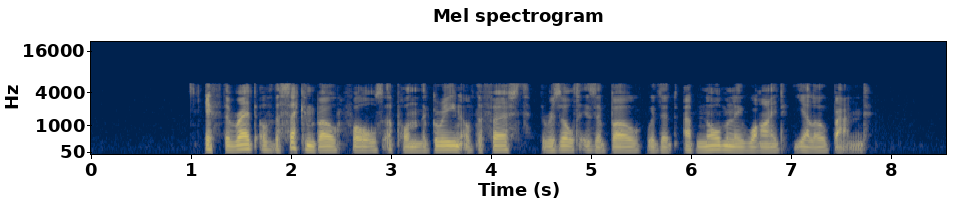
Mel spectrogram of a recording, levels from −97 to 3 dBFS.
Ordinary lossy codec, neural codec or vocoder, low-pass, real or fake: none; none; 5.4 kHz; real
